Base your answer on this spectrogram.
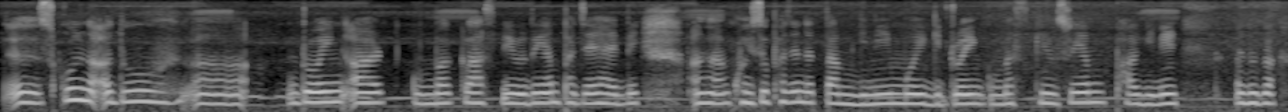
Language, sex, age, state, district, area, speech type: Manipuri, female, 18-30, Manipur, Senapati, rural, spontaneous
